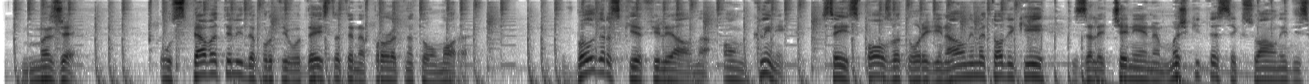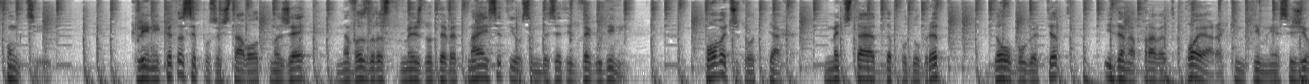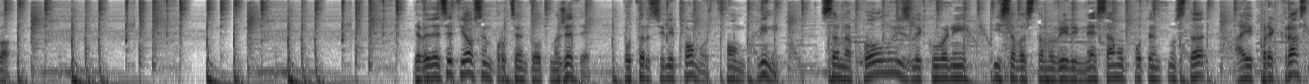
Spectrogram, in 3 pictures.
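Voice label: bulgarian male voice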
